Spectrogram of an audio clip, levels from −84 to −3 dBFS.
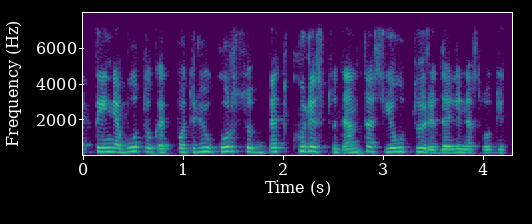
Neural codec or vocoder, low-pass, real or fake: none; 7.2 kHz; real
